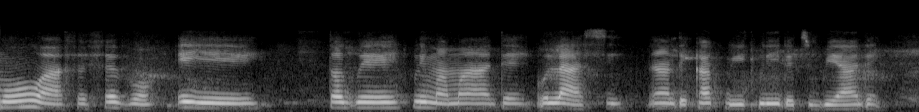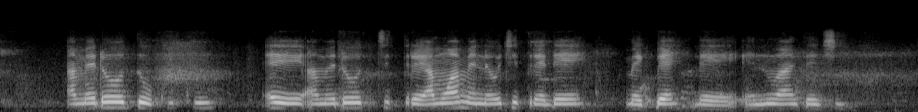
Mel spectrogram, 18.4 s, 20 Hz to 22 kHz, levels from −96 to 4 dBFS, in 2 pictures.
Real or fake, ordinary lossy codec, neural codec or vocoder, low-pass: real; Opus, 16 kbps; none; 7.2 kHz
